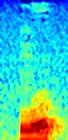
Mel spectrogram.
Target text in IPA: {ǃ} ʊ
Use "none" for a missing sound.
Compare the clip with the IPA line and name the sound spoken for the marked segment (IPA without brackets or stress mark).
ŋ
